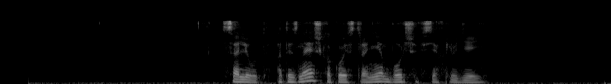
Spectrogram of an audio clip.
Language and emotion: Russian, neutral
